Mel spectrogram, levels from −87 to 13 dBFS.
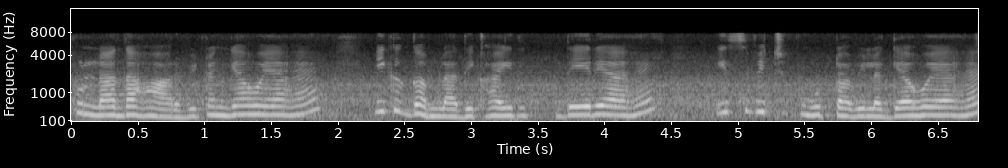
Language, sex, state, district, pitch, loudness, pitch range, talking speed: Punjabi, female, Punjab, Pathankot, 235 Hz, -15 LUFS, 215-255 Hz, 175 wpm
